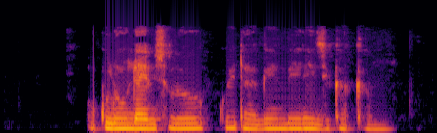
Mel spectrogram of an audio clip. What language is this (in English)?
Ganda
